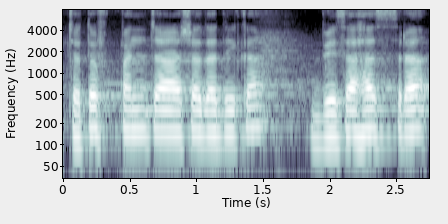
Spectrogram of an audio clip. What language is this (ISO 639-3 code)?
san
